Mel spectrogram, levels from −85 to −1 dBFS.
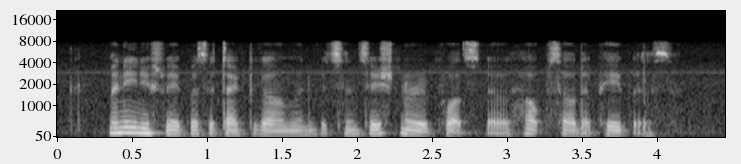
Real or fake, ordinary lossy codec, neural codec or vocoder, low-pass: real; none; none; none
